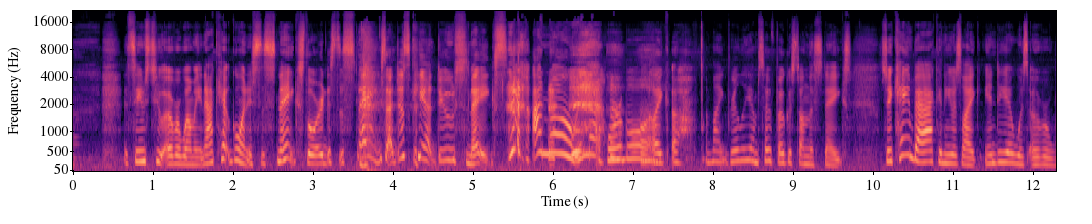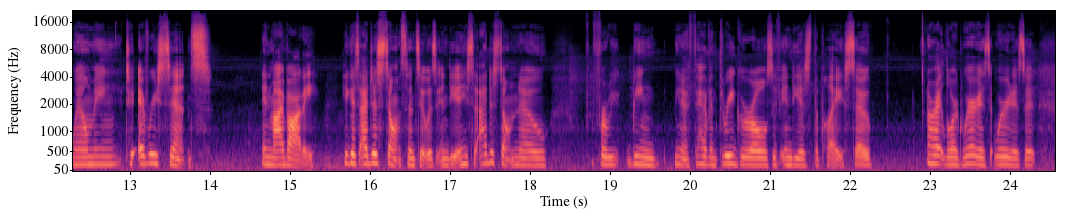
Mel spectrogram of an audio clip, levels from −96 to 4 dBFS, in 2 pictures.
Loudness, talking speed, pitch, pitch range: -23 LUFS, 220 wpm, 205 Hz, 180-255 Hz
